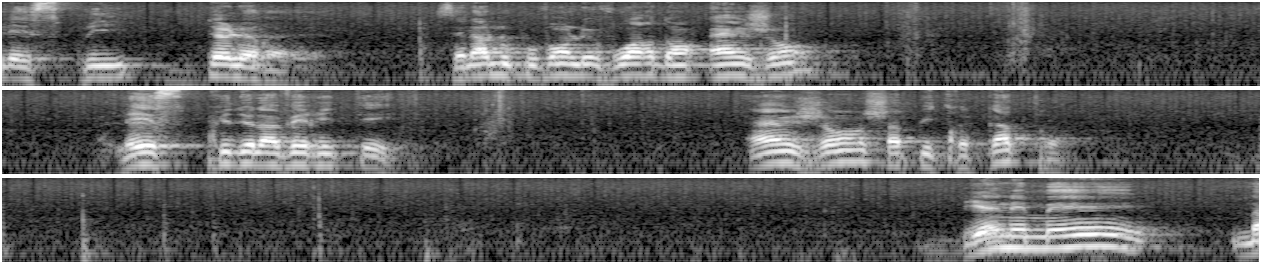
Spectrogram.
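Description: A man speaks slowly and with emphasis into a microphone, pausing often.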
